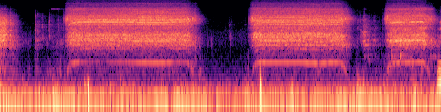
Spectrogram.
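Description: A power drill fitted with a larger bit bores through material in three sustained whining bursts separated by short pauses, loud and close, with no talk.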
